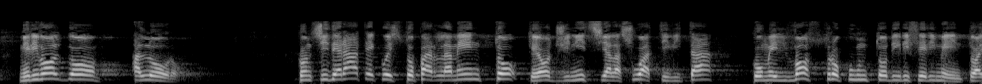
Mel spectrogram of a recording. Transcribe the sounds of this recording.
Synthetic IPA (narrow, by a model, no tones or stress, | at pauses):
miɾivɔlɡoalːoːɾo̰ | konsid̪eɾaːt̪ekwest̪oparlament̪okeɔd͡ʒːiːnit̪sːjalasuːaːt̪ːivit̪a | kːomeilvɔst̪ɾopunt̪od̪iɾifeɾiment̪oa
